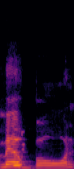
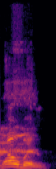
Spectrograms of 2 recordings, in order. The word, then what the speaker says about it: Melbourne: He's in Melbourne. Melbourne. No, it's Melbourne. Oh my gosh. It's Melbourne. It's not Melbourne. It's Melbourne.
